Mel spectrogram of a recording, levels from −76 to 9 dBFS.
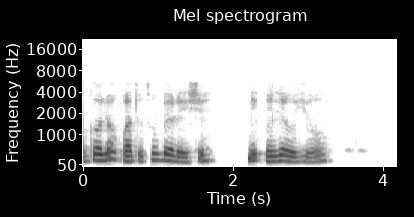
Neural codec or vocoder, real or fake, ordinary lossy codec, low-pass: vocoder, 44.1 kHz, 128 mel bands every 512 samples, BigVGAN v2; fake; none; 5.4 kHz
